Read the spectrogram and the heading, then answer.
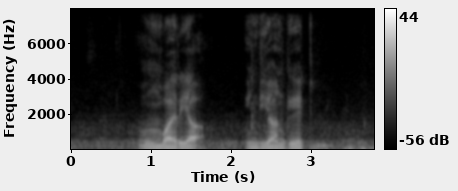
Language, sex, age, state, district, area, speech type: Santali, male, 30-45, West Bengal, Birbhum, rural, spontaneous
